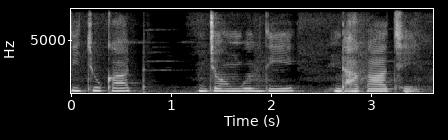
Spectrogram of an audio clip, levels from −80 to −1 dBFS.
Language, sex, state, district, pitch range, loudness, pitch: Bengali, female, West Bengal, Alipurduar, 210-240 Hz, -21 LUFS, 225 Hz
